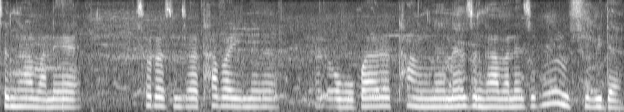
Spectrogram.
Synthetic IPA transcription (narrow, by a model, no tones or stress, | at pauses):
z̥ɯŋɦamane | sɔɾasɯnsatʰabajnɯ | ɔbɔbaɾtʰaŋnɯnɯzɯŋɦamanezɯŋɯɾusubida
